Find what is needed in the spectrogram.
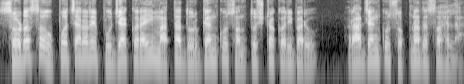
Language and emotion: Odia, neutral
